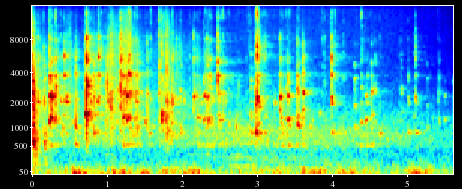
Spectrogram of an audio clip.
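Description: Hand-made wind chime of sticks gathered from a forest, set swinging by hand and clacking together. A quick jumble of light wooden knocks, some ringing briefly, thins out and fades over a few seconds.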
